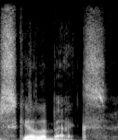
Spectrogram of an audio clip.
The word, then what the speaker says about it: Schillebeeckx: we're focusing on in this conversation is Edward skilbeck you got credit for pronouncing that correctly well you coached me up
